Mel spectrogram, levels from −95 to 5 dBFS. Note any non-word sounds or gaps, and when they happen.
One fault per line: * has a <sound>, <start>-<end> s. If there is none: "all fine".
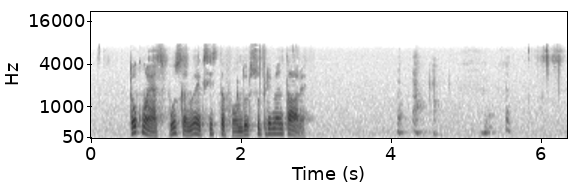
* has a laugh, 4.1-5.6 s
